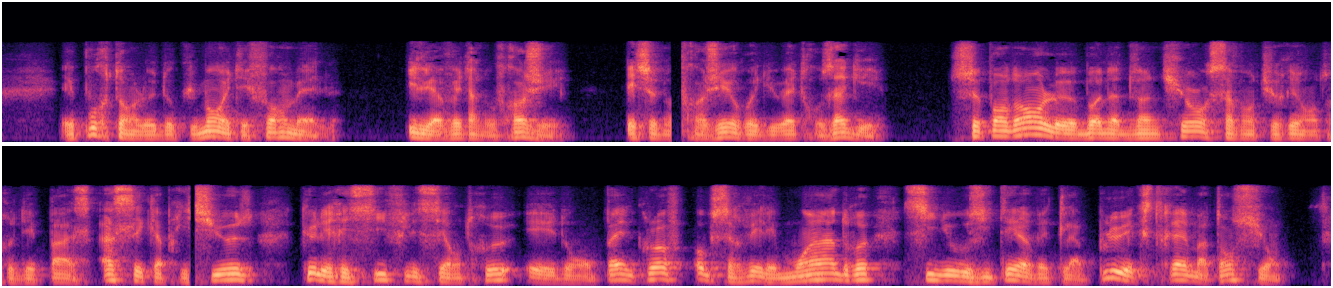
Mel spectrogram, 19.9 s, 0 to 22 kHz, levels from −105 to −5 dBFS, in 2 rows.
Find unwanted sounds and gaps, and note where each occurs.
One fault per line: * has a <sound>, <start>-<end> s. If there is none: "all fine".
* has a dropout, 5.0-5.1 s
* has a dropout, 11.4-11.4 s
